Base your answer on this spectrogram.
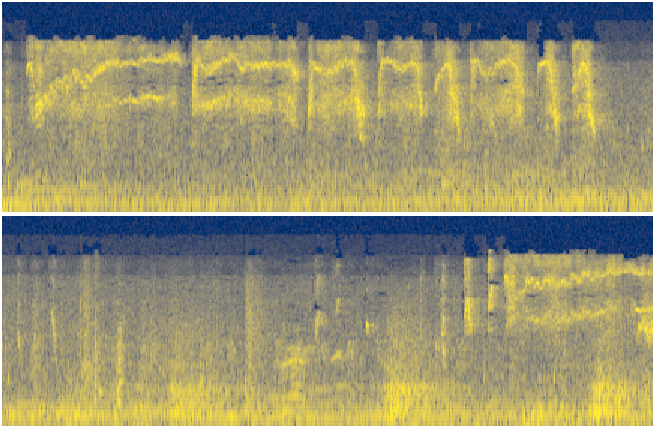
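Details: A young monkey refuses to be taken, clinging to an old monkey while screaming. Long shrill wavering squeals run almost without pause for six seconds, a quieter stretch follows with faint calls, and piercing screams return near the end.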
